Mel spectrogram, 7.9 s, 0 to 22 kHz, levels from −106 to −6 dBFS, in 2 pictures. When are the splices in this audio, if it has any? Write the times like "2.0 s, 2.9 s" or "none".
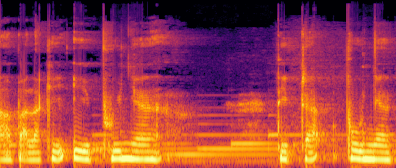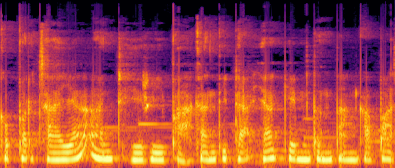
none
